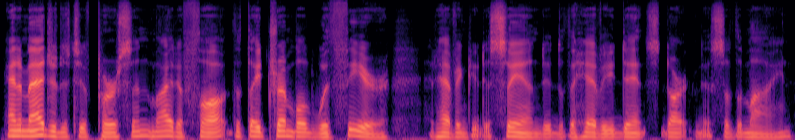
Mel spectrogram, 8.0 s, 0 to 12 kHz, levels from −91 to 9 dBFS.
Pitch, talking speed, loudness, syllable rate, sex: 100 Hz, 175 wpm, -22 LUFS, 4.9 syllables/s, male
